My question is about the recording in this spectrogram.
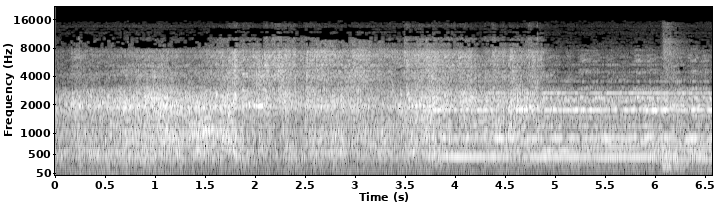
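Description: Film soundtrack heard through a TV speaker: a steady rushing noise, with held musical notes coming in about four seconds in and carrying on to the end.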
